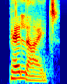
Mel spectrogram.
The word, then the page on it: pelite: Indian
